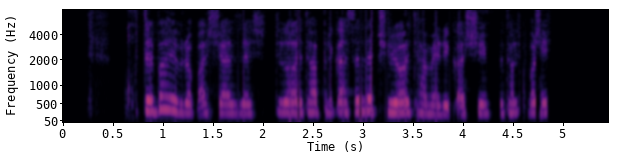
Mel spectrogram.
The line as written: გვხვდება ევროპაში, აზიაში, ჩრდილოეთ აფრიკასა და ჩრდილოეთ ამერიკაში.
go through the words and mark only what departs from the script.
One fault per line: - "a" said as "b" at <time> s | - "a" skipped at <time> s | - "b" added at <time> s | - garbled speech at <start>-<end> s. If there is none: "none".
- garbled speech at 4.4-4.9 s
